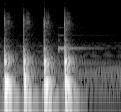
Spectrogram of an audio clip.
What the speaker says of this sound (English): I knocked on the president's office door with a sliver of hope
